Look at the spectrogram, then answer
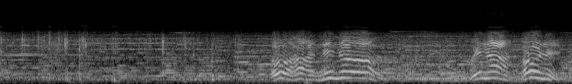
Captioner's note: speaking in foreign language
